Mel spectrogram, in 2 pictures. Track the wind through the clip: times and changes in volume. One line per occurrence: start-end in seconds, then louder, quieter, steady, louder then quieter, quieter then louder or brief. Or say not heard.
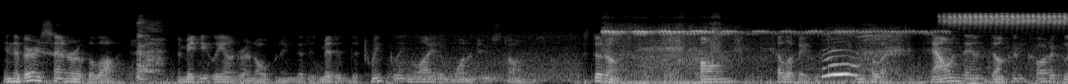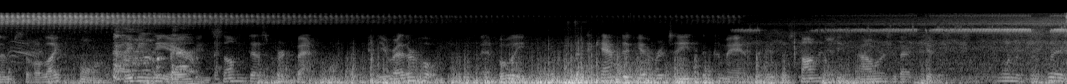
0.0-21.3 louder.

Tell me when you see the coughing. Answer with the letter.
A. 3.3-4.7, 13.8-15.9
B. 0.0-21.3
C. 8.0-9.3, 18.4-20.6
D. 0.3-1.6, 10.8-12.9
D.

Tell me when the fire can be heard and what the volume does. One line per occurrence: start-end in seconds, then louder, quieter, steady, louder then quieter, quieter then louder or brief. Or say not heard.
not heard.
